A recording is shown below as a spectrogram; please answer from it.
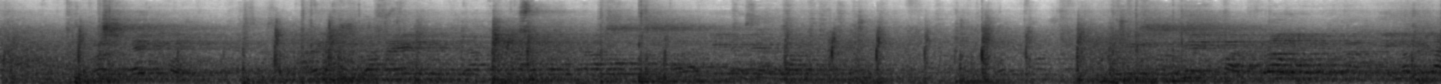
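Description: Blows landing in a kickboxing bout, gloves and shins smacking and thudding at irregular intervals, mixed with footwork on the ring canvas. Voices shout throughout.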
